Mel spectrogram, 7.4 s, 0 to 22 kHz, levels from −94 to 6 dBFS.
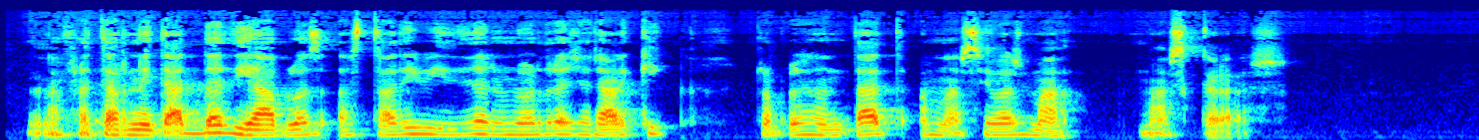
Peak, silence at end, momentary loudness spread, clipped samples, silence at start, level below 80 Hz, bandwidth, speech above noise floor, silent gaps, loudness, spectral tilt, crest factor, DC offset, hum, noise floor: -2 dBFS; 1 s; 14 LU; under 0.1%; 0.15 s; -56 dBFS; 16.5 kHz; 47 dB; none; -19 LUFS; -4.5 dB/octave; 18 dB; under 0.1%; none; -66 dBFS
